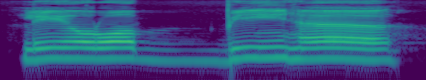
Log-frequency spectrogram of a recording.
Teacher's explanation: را کو موٹا پڑھیں گے، را کے اوپر زبر ہے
